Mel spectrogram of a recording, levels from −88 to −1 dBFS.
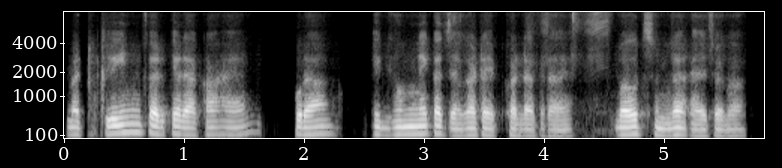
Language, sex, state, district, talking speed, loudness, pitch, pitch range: Hindi, male, Maharashtra, Mumbai Suburban, 195 wpm, -18 LUFS, 115 Hz, 105-125 Hz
